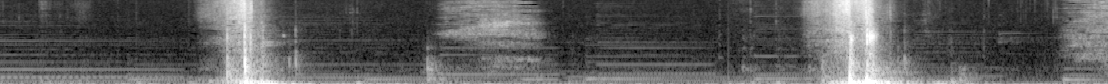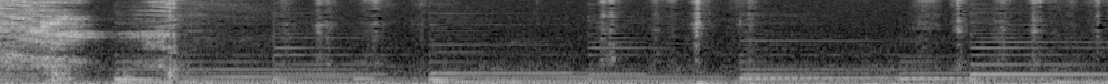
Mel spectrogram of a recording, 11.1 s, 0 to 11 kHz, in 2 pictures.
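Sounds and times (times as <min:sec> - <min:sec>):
blade scraping on wood: 0:01.1 - 0:01.6, 0:02.2 - 0:02.8, 0:04.1 - 0:06.5
knife chopping on wooden board: 0:01.1 - 0:01.6, 0:04.1 - 0:04.8.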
